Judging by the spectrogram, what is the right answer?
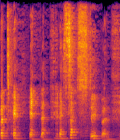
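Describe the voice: This clip is plain reading aloud. It is read plainly throughout.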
